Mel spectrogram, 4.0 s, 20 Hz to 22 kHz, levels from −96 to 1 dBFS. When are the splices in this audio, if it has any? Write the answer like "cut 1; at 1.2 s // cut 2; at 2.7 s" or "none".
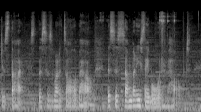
none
